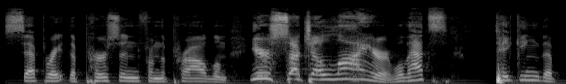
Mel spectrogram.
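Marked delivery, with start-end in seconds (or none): 2.5-3.9 slow, raised-pitch mock shout; mock angry accusation. Preacher mimics someone attacking the person, mock angry. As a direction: act out an outburst, drawing the words out. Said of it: "when you're angry like that".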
